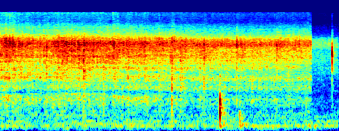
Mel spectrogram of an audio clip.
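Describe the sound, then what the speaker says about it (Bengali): Whole garam masala and chopped onion sizzling steadily in hot mustard oil in a kadai, a loud continuous hiss with a few soft stirring knocks, cut short at the end. "কড়াইতে সর্ষের তেল দেব। দেব গোটা গরম মশলা, দেব পেঁয়াজ কুচি,"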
